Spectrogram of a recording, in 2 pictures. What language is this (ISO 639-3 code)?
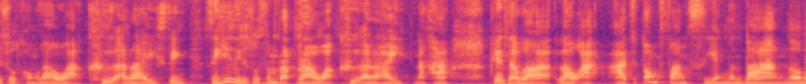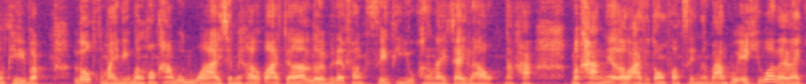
tha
